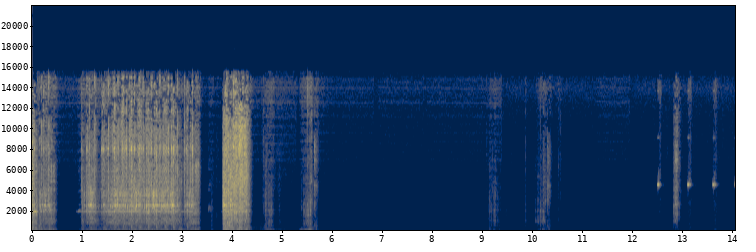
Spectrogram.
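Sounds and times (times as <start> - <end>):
sewing machine stitching fast: 0.0 - 4.4.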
